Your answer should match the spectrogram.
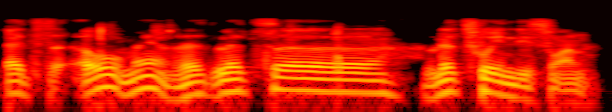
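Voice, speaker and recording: A man's voice: on the low side, expressive, a little slow, darkish tone, no room sound. A man born in Romania chatting playfully with a streamer during a live stream. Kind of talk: casual chat in a live stream battle. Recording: dull lo-fi sound.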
